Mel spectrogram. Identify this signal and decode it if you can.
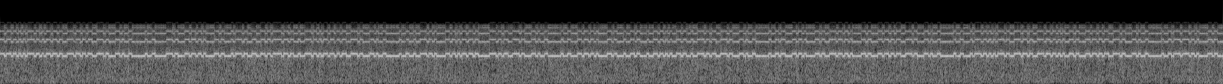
Two-tone teleprinter signal, about 170 Hz shift.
